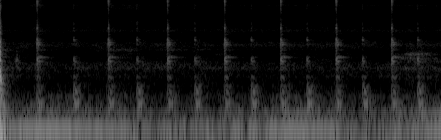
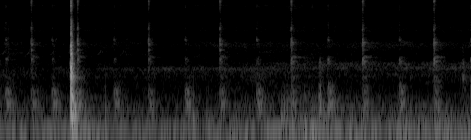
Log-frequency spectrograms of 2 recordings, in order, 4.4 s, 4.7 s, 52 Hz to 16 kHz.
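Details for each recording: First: 1995 Cadillac Fleetwood with parking lights on (marker and brake lights lit): turn signal clicks about three a second, hyperflash as if a bulb were out, yet all bulbs are bright; cause unknown. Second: 1995 Cadillac Fleetwood: crisp paired tick-tock flasher clicks at an even, unhurried pace in a quiet cabin, the turn signal cycling at its normal rate.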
